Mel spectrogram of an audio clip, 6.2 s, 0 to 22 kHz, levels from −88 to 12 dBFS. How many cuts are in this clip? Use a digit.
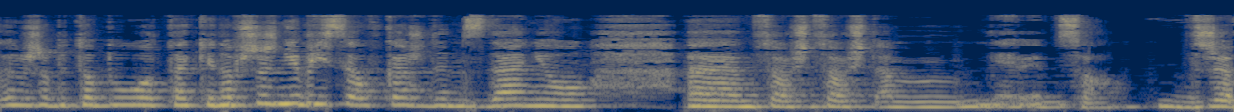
2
